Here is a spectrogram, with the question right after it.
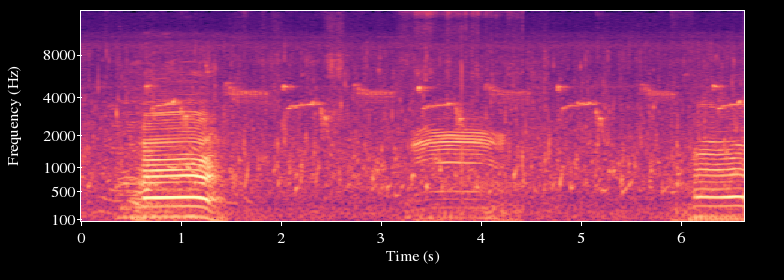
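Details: A herd of dozens of cows heading for a green valley on a quiet countryside morning; a short moo at the start, a softer mooing call mid-way and another rising at the end, with small birds chirping throughout.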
